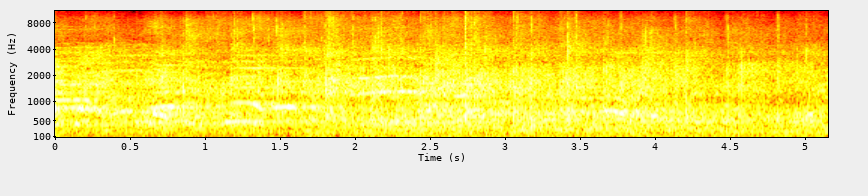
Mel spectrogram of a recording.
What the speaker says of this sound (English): The crowd is going insane behind me.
